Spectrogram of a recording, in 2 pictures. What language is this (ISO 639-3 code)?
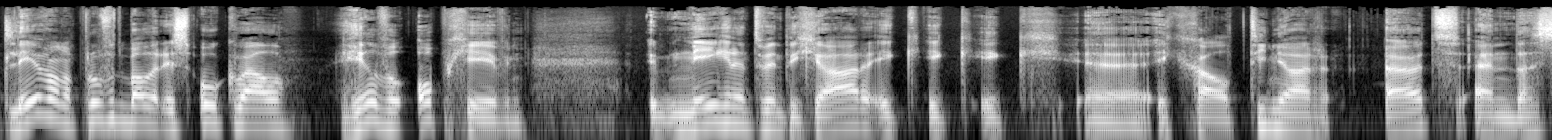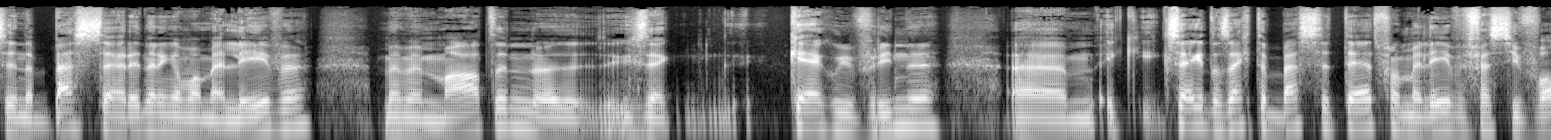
nld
